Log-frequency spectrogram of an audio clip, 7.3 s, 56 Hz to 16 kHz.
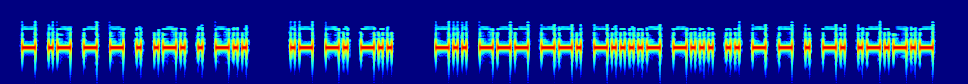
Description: Morse code, heard as a keyed tone, about 37 wpm, 650 Hz. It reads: TATTERED AND DOG-BITTEN.
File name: Book Two / 10-Chapter 10 - Epilogue - 36 WPM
